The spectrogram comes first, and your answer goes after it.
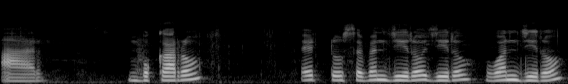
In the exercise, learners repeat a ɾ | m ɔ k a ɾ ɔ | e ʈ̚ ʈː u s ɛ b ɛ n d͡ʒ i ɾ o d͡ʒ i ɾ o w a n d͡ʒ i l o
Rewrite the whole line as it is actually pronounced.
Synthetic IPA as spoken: a ɾ | b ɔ k a ɾ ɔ | e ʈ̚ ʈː u s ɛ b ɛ n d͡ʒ i ɾ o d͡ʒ i ɾ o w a n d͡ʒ i ɾ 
